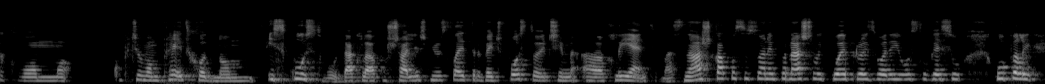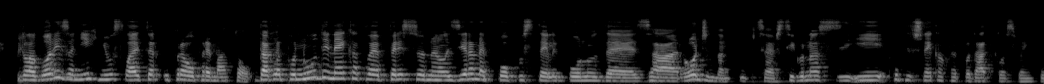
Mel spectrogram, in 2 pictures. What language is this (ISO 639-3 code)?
hrv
